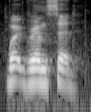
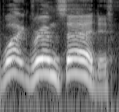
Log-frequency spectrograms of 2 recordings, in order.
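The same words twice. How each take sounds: First: Said in the usual way. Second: High, loud, drawn-out repeat; mock declaiming. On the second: Repeating Grim's point to chat, mock declaiming. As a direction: stretch it out high and loud, mockingly grand.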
